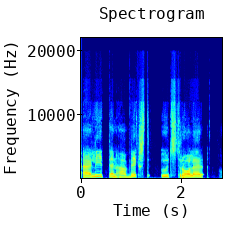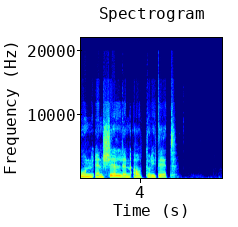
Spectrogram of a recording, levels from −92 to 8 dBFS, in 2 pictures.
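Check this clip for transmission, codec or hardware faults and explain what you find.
Two faults are audible: codec damage throughout and two brief dropouts.

Throughout, the speech sounds muffled and hoarse, most likely from Opus compression in its hybrid speech mode at a low rate, around 16 kbps.

At 0.97 s, right after "liten av", and again at 3.89 s, the sound freezes for about 11 ms with barely a click. These are underruns with a held sample: the output buffer emptied and the converter held its last value until playback resumed where it stopped. The gap length fits a 512-sample buffer.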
